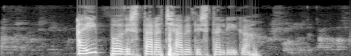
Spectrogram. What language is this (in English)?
Galician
